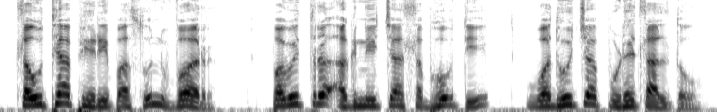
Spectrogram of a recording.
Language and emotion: Marathi, neutral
